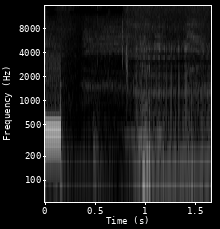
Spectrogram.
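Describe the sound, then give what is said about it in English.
A loud, steady electronic ringback tone of an unanswered phone call sounds once briefly at the start, then cuts to near silence before a low rumble of background noise comes in. “This person's not trying to pick up as well.”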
